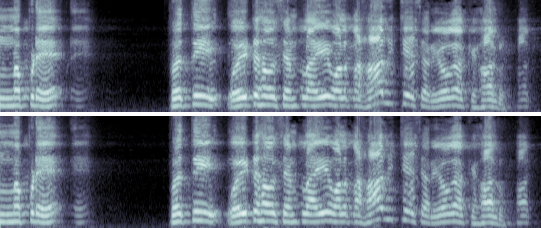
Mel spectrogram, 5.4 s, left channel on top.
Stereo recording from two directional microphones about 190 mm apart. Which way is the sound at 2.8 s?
70° right (ahead or behind).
